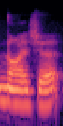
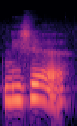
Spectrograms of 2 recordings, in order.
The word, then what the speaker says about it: Niger: It's not pronounced Niger, it's called Niger.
